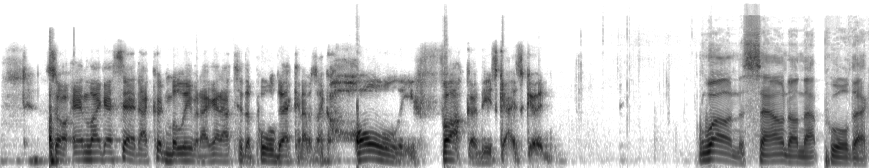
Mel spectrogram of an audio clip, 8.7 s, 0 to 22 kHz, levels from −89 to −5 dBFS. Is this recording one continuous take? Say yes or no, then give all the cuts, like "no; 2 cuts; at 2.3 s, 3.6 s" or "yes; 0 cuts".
yes; 0 cuts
